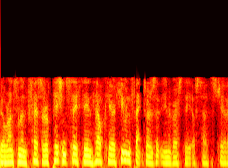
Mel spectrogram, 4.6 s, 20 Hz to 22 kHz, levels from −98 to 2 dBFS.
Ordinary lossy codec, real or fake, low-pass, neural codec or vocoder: AAC, 16 kbps; real; 7.2 kHz; none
